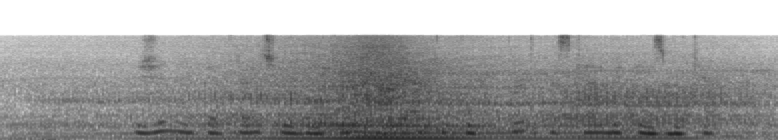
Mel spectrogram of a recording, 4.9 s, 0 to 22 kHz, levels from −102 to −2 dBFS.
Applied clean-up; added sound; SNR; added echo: none; Engine; -2 dB; none.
